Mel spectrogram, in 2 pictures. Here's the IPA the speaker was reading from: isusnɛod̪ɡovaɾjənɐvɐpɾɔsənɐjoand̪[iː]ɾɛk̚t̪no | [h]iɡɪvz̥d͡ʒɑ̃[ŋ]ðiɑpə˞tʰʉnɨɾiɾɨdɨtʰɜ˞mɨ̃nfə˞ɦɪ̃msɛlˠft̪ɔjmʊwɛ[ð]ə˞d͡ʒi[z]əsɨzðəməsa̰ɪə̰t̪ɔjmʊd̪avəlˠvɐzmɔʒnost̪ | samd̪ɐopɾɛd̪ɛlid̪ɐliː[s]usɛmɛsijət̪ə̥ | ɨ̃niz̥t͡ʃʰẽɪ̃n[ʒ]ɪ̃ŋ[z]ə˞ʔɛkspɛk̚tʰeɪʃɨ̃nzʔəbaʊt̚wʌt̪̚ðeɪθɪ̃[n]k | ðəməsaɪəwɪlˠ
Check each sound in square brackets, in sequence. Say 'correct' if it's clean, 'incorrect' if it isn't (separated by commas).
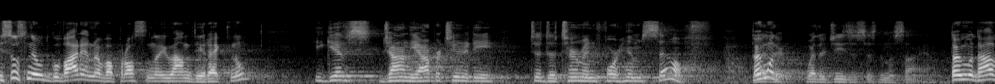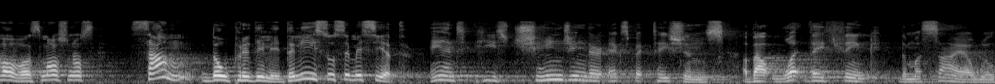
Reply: incorrect, correct, incorrect, correct, correct, correct, incorrect, incorrect, incorrect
